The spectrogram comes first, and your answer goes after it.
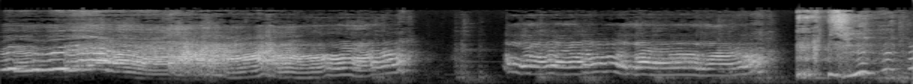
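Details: Indoor pet dog making dolphin-like noises to get its owner's attention: two long, loud, wavering whine-howls, each rising and falling in pitch for about two seconds, followed by a short higher squeal.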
